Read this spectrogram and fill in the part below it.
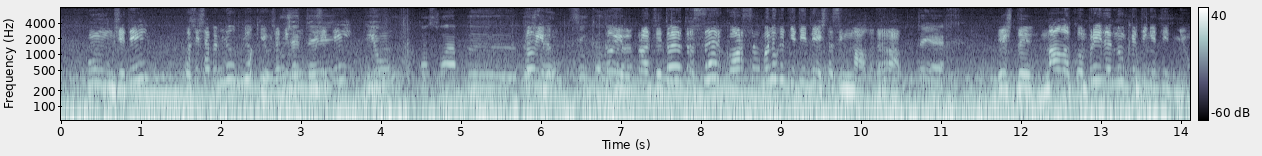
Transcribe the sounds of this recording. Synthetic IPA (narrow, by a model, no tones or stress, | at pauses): ũʒet̪evɔseʃsaβẽmʎɔɾmʎɔɾkewʒat̪ivʒũt̪ʒet̪eiũkɔ̃slapðɨkɐlˠiβɾsĩkɐlˠkɐlˠiβɾpɾõnt̪zẽt̪ɐ̃w̃ɛɾut̪ɨɾsɐjɾukɔɾsɐlˠmɐʒnũkɐt̪iɲɐt̪̬iðueʃt̪ɐsĩd̪malˠɐðɨʁaput̪eɛʁ | eʃt̪ðɨmalˠɐkõmpɾiðɐnũŋkɐt̪iɲɐt̪iðunɲũ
